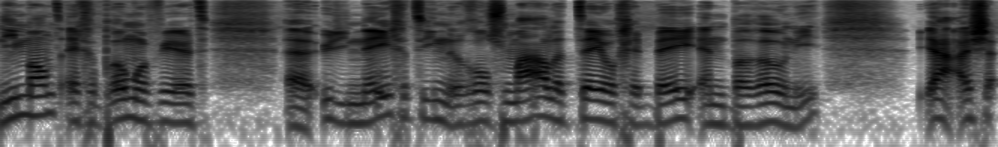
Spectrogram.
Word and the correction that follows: Baroni: Eh, Baroni, denk ik. – Baroni, Baroni, Baroni, ja. Sorry, de klemtoon.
